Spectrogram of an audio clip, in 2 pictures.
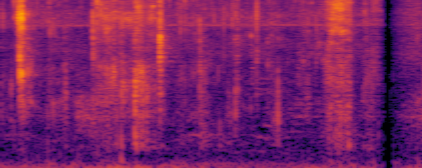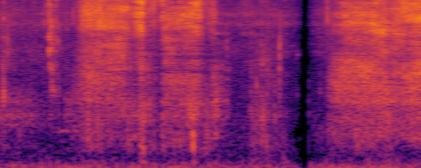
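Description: Close-miked eating: biting into and chewing an air-fried chicken wing, a run of irregular crunches, clicks and mouth noises. The sound cuts out briefly twice.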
